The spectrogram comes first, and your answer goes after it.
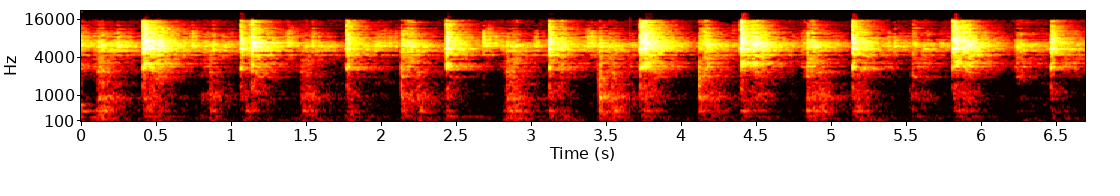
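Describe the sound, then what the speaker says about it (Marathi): Roasted gram (dalia) is dry roasted in a pan over medium heat, a spatula scraping and clinking against the metal in a regular back-and-forth rhythm, close and fairly crisp. "आता या ठिकाणी हे जे डाळवा आहे हे भाजून घेत आहे."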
